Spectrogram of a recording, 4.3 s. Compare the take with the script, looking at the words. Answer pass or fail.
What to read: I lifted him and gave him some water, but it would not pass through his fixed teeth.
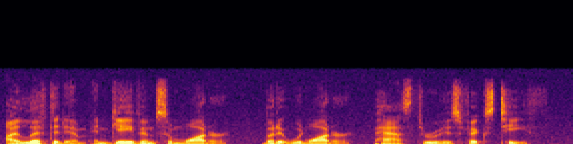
fail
